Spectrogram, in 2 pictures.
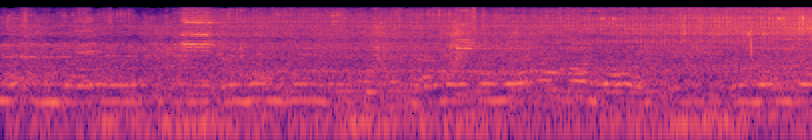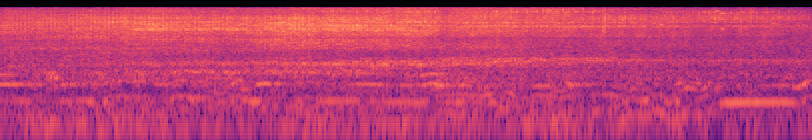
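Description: Street ambience of passing traffic with a melody of long, wavering held notes playing over it; a vehicle passes close by around the middle, raising the hiss for a couple of seconds.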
